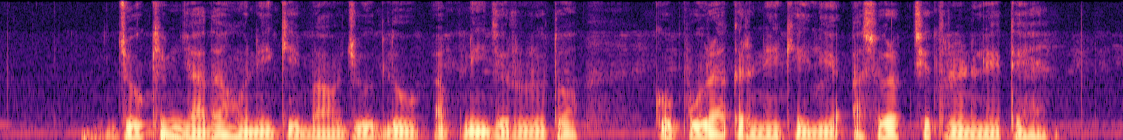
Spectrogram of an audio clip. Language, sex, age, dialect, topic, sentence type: Hindi, female, 18-24, Hindustani Malvi Khadi Boli, banking, statement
